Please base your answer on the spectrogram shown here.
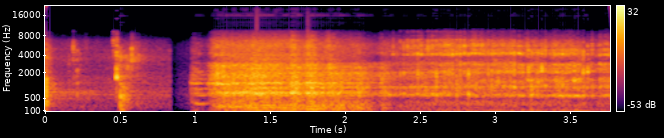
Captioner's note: snarling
